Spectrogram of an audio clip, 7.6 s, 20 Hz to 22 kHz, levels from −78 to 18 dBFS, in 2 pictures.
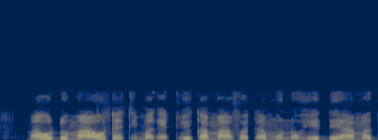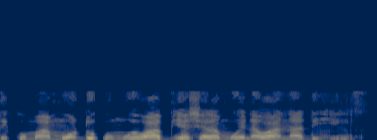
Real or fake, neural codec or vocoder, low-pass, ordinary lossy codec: real; none; 19.8 kHz; AAC, 24 kbps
